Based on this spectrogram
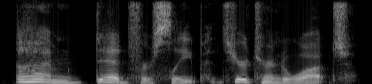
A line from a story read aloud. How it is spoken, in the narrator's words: Both men presently fell to yawning, and Injun Joe said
